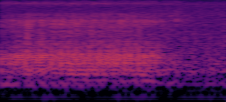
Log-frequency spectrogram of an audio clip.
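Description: A brief, rough, rattling snore from a flat-faced small dog, with a noisy, fluttering breath sound.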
